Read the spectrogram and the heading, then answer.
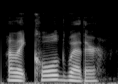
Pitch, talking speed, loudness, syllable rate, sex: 185 Hz, 205 wpm, -17 LUFS, 5.4 syllables/s, female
